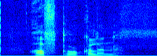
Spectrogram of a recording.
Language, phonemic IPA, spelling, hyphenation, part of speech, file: Dutch, /ˈɑfˌbrɔkələ(n)/, afbrokkelen, af‧brok‧ke‧len, verb, Nl-afbrokkelen.ogg
- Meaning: to crumble apart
